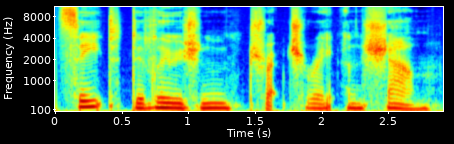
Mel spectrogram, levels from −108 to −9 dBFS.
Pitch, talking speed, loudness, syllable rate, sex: 145 Hz, 105 wpm, -18 LUFS, 3.7 syllables/s, male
